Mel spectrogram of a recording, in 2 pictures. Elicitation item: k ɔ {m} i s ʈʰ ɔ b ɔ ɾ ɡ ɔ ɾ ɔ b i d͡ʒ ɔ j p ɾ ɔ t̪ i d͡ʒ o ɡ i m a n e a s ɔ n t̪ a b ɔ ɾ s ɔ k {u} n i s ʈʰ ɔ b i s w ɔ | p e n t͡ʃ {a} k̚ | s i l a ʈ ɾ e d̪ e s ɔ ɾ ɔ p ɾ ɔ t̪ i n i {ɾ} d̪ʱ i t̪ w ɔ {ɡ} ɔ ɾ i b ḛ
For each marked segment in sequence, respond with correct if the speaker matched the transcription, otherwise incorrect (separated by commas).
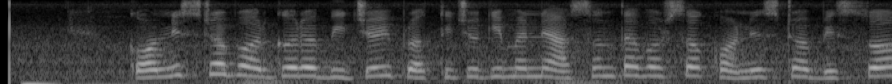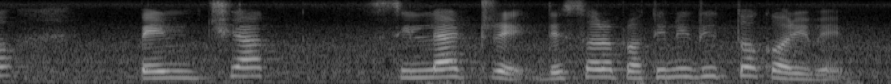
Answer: incorrect, incorrect, correct, incorrect, incorrect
